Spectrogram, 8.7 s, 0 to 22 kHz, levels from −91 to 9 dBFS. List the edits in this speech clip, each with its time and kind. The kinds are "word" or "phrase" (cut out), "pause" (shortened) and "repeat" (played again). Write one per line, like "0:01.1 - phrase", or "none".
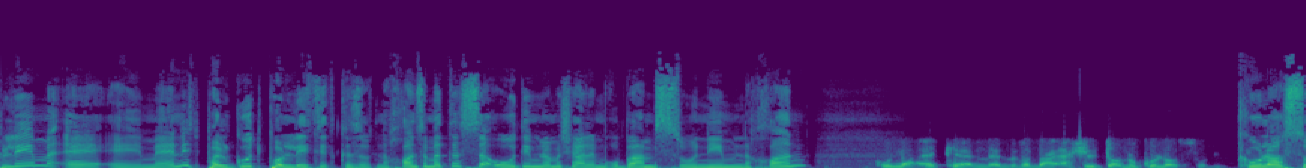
none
